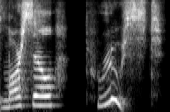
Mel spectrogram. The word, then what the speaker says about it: Marcel Proust: It's Marcel Proust, if I am doing it right this time.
